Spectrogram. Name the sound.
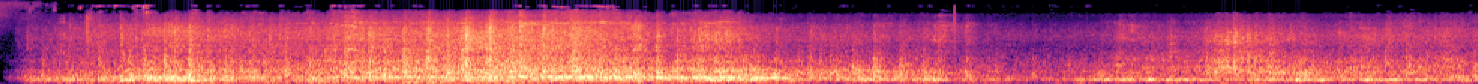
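train riding on rails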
